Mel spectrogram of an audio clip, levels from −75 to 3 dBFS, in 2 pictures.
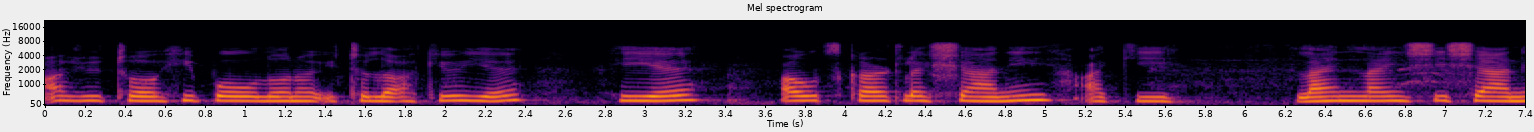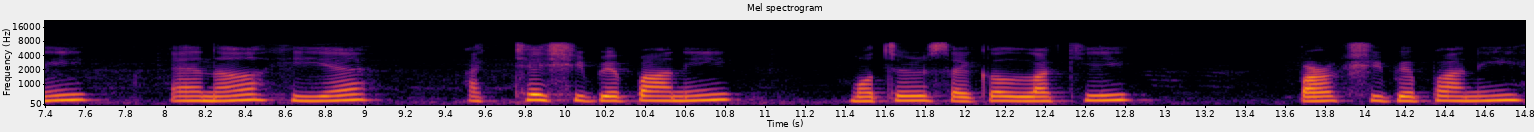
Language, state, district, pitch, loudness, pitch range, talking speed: Sumi, Nagaland, Kohima, 215 Hz, -20 LUFS, 205-225 Hz, 85 wpm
